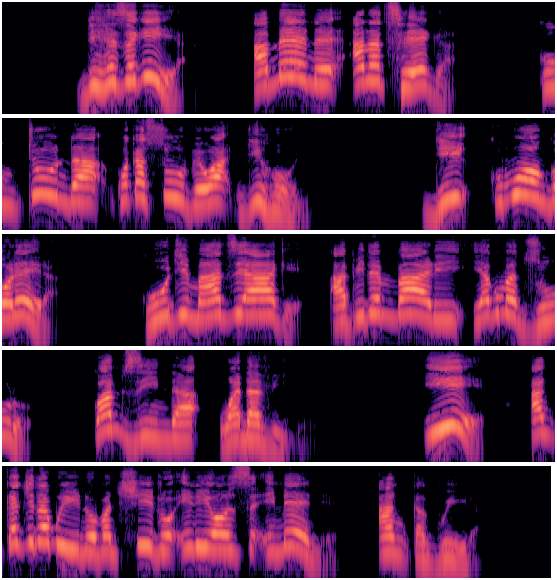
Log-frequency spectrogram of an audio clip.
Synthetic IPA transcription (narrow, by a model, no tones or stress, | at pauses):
ndiɦɛzɛkija̰ː | mɛnɛanat͡sʰɛka̰ | kum̩tundakwakasupɛwaɡiɦɔ̰ːnɛ | ndikumuɔŋɡɔlɛɾa̰ | kut̬imad͡ziakɛ̰ | apitɛmbalijak̬umad͡zulɔ̰ | kwam̩zindawaɗavḭːɗɛ | ijɛ | aŋkat͡ʃitaɓwinɔpant͡ʃʰit̬ɔʔilijɔnsɛʔimɛnɛ | aŋkaɡwiːɾa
